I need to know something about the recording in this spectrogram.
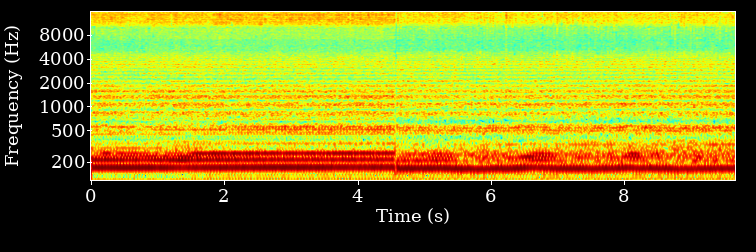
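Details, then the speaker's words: New Harbor Freight Predator 212 chipper shredder on fresh oil: steady single-cylinder drone with choke about three-quarters on, pitch dipping slightly midway; engine runs only on choke, fuel bowl then drained. "so get this thing started up and show you what it's doing as far as running on choke"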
